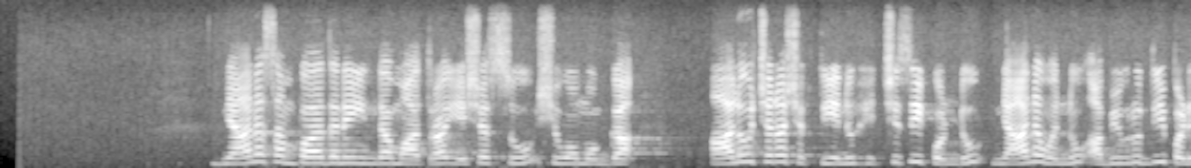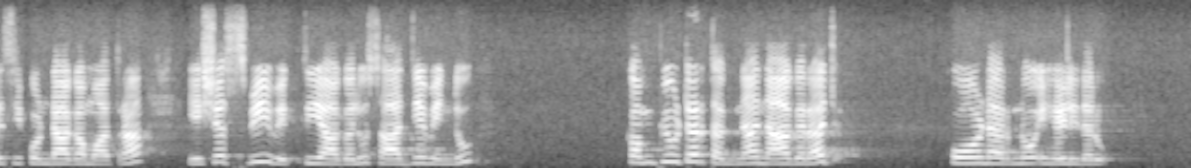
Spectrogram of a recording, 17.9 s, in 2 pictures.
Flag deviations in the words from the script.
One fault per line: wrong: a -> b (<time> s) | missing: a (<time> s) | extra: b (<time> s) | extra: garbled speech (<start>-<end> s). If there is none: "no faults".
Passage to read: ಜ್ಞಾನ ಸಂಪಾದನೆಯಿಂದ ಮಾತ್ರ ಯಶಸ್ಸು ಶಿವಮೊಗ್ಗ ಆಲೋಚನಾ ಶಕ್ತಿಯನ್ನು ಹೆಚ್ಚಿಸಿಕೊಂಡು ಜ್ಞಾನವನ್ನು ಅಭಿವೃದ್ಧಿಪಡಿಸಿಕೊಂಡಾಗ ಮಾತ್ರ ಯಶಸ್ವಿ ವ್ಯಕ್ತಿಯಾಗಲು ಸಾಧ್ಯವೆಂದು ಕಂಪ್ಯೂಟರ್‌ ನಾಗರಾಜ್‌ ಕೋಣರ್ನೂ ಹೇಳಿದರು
extra: ತಜ್ಞ (14.3 s)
